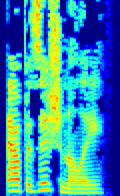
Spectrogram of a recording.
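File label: "appositionally", British English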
